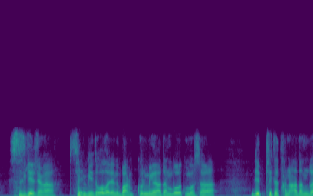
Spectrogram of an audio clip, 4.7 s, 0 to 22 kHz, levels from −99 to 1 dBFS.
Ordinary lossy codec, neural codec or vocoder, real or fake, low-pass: Opus, 32 kbps; codec, 24 kHz, 3 kbps, HILCodec; fake; 7.2 kHz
